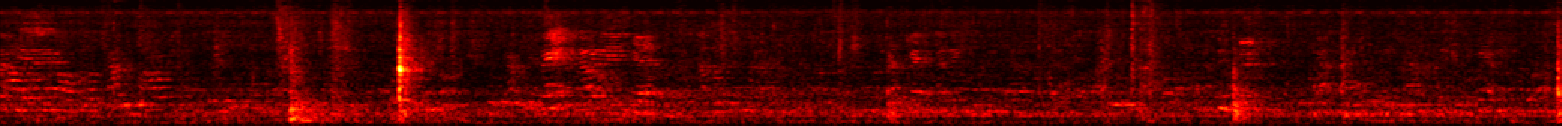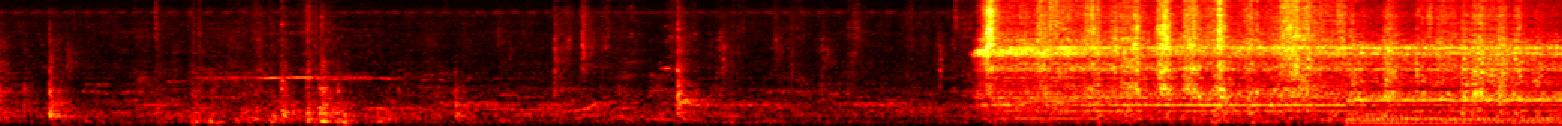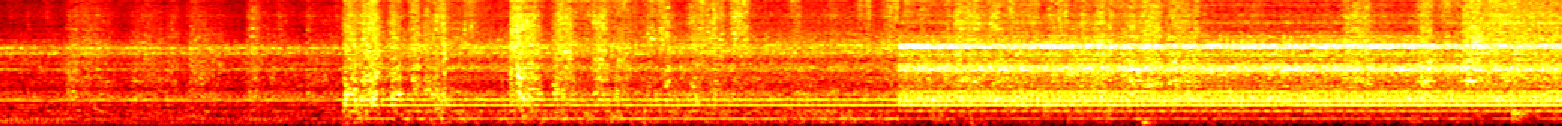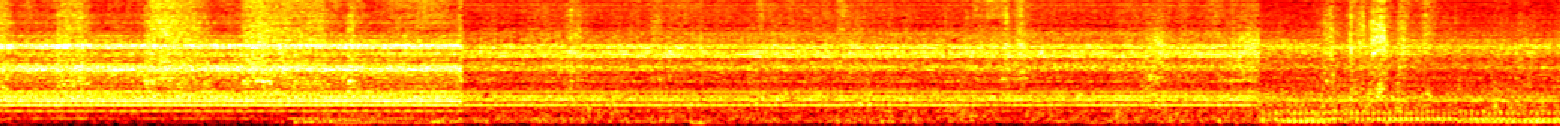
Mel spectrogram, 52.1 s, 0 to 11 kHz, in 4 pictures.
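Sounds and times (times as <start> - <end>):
power tool running: 21.1 - 52.0.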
